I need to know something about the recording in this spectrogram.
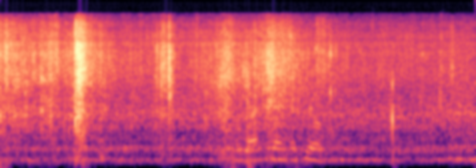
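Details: Wild ground-nesting bees, small cavity bees that nest in underground holes or termite mounds, disturbed as honey hunters dig out their nest: a steady low droning hum with a few sharp knocks and scraping sounds.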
